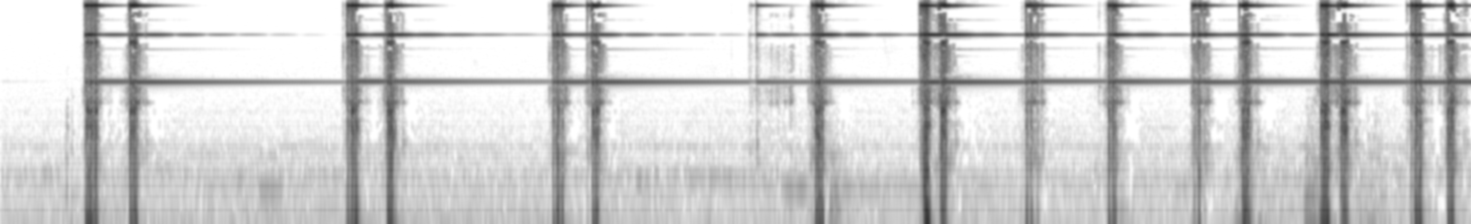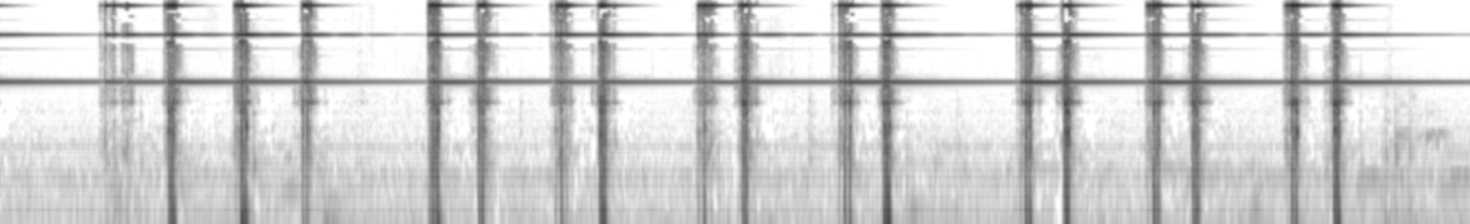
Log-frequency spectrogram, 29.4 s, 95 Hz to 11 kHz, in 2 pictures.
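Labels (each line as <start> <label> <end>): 0.3 Bell ringing sharply and continuously in an irregular pattern. 28.5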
